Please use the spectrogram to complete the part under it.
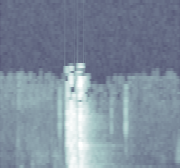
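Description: A door bangs shut with one loud, heavy thud that rings briefly and then fades.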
